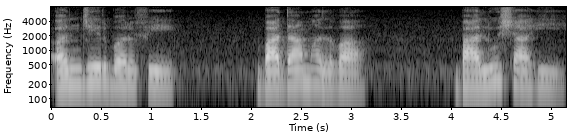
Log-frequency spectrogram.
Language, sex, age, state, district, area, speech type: Goan Konkani, female, 18-30, Goa, Murmgao, rural, spontaneous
